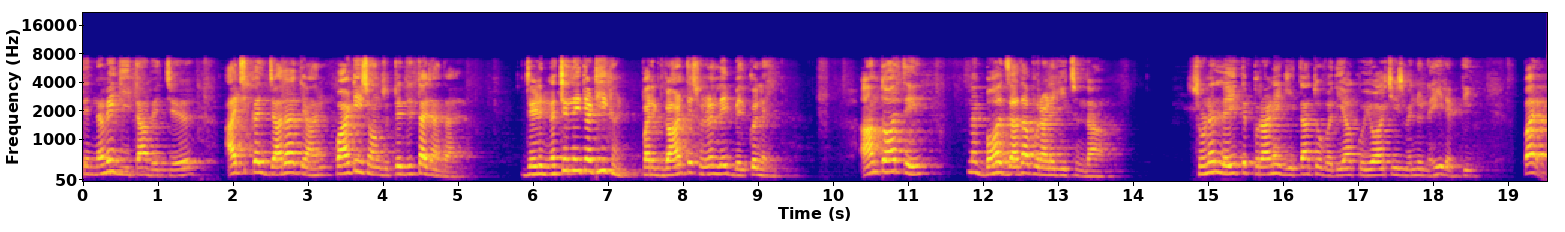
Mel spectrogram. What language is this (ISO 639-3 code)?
pan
